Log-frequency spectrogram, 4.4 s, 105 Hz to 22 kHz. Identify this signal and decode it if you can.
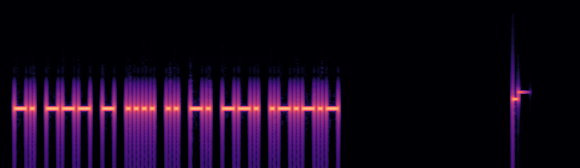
Morse code, heard as a keyed tone, about 37 wpm, 700 Hz. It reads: NOTHING.
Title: Sentences from Top 900 Words 40wpm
